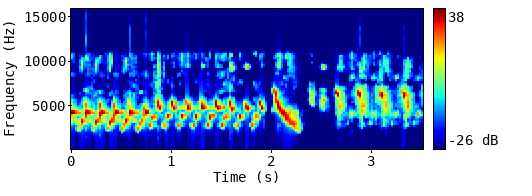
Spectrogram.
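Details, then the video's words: Rapid, even trill of high notes from a European goldfinch, then a loud falling slur, followed by quieter, looser twittering with slight background noise. "Jilguero canto del cardellino"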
